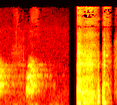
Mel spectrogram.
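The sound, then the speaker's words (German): A dog barks twice, a short muffled woof followed after a pause by a louder, sharper bark with a quick yip at the end. “Und wenn der Hund Ruhe gibt, ähm, ähm, sprechen wir da kurz drüber.”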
